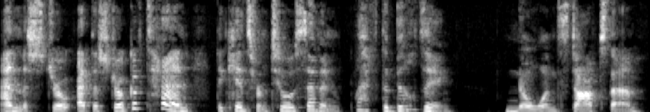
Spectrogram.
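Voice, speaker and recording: Woman, storyteller, medium pitch, children's read-aloud, expressive, dramatic narration. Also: unhurried.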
